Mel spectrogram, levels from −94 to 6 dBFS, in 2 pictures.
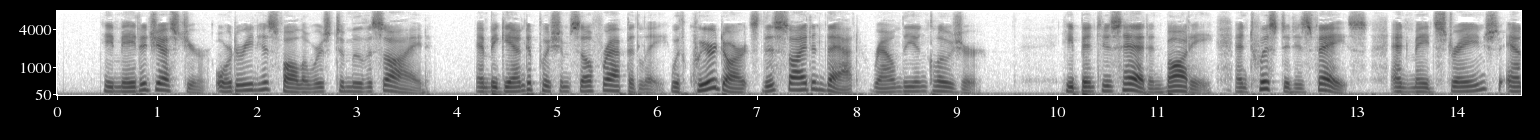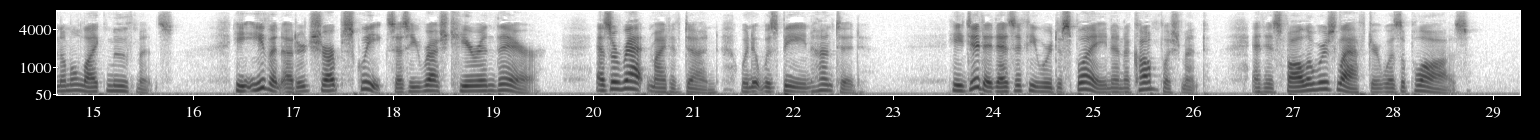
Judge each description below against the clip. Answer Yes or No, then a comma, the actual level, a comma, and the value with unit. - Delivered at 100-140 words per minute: No, average, 165 wpm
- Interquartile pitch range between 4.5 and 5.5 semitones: Yes, average, 5.1 semitones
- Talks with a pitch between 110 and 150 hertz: No, medium, 160 Hz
